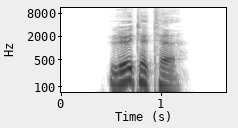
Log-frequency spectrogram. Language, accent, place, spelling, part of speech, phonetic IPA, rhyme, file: German, Germany, Berlin, lötete, verb, [ˈløːtətə], -øːtətə, De-lötete.ogg
- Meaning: inflection of löten: 1. first/third-person singular preterite 2. first/third-person singular subjunctive II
